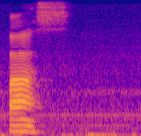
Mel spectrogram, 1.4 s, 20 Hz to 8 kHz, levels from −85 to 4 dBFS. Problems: constant background noise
